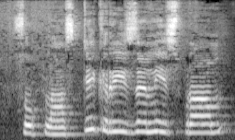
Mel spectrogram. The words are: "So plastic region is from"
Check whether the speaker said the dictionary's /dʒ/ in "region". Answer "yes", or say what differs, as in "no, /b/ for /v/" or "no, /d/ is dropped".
no, /z/ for /dʒ/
